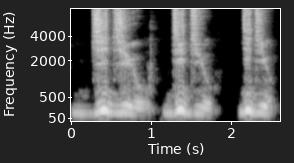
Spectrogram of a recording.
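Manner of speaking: "ജിജു" blended into one word, d and y becoming j; did you as diju. Shown as a demonstration. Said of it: "ജെ sound".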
